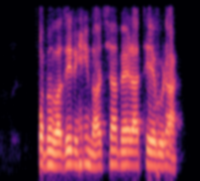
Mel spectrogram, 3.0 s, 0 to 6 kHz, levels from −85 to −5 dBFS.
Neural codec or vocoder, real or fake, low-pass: codec, 16 kHz, 0.8 kbps, ZipCodec; fake; 5.4 kHz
